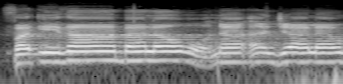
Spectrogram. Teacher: Ghain full mouth, Lam empty mouth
